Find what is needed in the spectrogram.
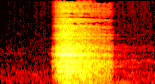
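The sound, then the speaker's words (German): A single deep exhale during a guided relaxation exercise, a soft breathy rush of air that swells quickly and then tapers off over about half a second, heard alone against silence. “So ein Ausatmen, ein Loslassen.”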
